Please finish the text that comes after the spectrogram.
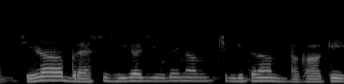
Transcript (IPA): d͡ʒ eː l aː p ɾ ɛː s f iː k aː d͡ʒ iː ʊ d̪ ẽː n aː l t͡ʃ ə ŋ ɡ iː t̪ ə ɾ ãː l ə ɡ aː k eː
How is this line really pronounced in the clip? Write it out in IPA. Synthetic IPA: d͡ʒ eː ɽ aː b ɾ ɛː s s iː ɡ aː d͡ʒ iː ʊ d̪ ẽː n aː l t͡ʃ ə ŋ ɡ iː t̪ ə ɾ ãː l ə ɡ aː k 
